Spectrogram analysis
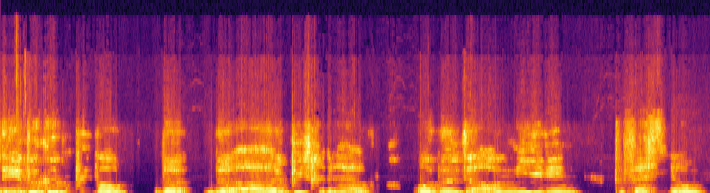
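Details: Dysarthria in a woman whose voice is affected by cerebral palsy.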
